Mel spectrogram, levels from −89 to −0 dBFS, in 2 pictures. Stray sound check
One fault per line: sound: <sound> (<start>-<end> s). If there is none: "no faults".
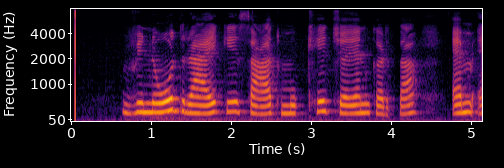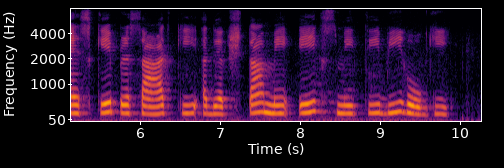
no faults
